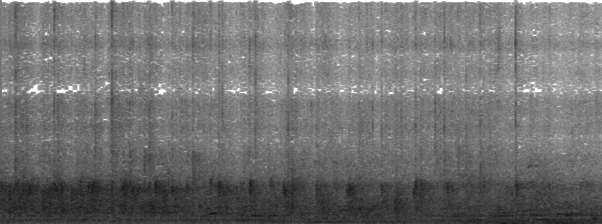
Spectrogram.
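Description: Children clap their hands rhythmically.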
